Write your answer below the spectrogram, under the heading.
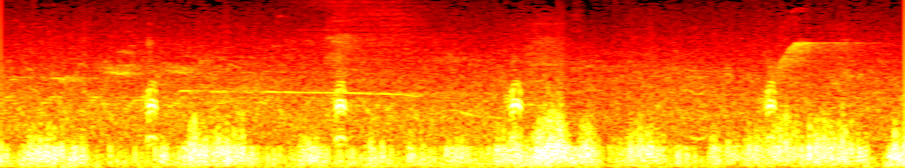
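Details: A mother Canada goose, with her goslings, gives low, harsh, clipped honks in a quick uneven run and a thin high whistle near the end, signalling to them as a dog on a lead approaches.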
